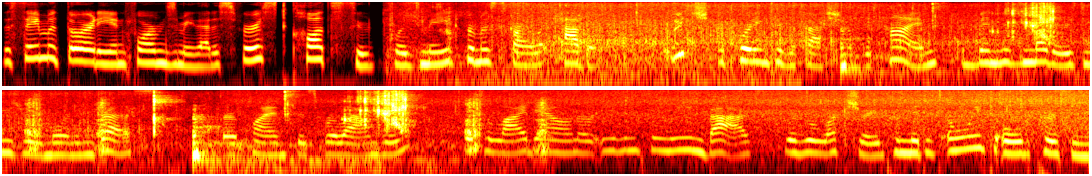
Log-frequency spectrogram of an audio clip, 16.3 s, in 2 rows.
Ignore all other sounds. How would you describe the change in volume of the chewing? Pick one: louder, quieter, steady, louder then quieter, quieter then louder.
louder.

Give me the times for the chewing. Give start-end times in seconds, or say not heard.
2.9-12.3.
